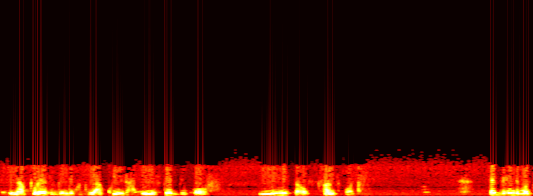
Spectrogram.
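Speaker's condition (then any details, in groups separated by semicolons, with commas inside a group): No condition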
